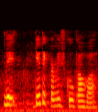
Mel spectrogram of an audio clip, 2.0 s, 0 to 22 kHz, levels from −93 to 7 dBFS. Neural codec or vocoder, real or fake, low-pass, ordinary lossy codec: none; real; 7.2 kHz; none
